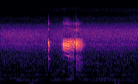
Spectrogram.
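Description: A wooden chest lid creaks and thumps shut.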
